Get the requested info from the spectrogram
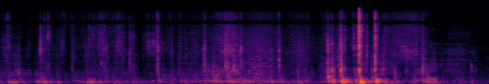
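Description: Seatbelt being drawn across and buckled in a car cabin: faint rustling and small clicks, then a quick cluster of louder clicks and knocks about four and a half seconds in as the buckle latches.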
